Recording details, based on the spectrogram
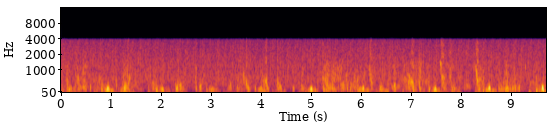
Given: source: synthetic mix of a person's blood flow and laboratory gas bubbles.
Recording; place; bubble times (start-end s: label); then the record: Doppler ultrasound of blood flow; precordium
0.00-0.02 s: bubbles
0.30-0.61 s: bubbles
1.07-1.15 s: bubbles
1.21-1.40 s: bubbles
1.82-1.91 s: bubbles
2.25-2.48 s: bubbles
2.67-2.85 s: bubbles
3.49-3.81 s: bubbles
3.99-4.19 s: bubbles
4.29-4.39 s: bubbles
4.63-4.68 s: bubbles
4.79-4.88 s: bubbles
5.21-6.11 s: bubbles
6.15-6.29 s: bubbles
6.60-7.25 s: bubbles
7.57-7.86 s: bubbles
8.26-8.46 s: bubbles
8.72-9.21 s: bubbles
9.26-9.32 s: bubbles
From the record:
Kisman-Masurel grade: 242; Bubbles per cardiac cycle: several, 3 to 8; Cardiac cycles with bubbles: 100%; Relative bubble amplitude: moderate (0.250 to 0.450); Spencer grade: 3 (all of the cardiac periods contain showers or single bubble signals, but not dominating or overriding the cardiac motion signals); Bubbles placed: only in the low amplitude regions of the cardiac cycle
